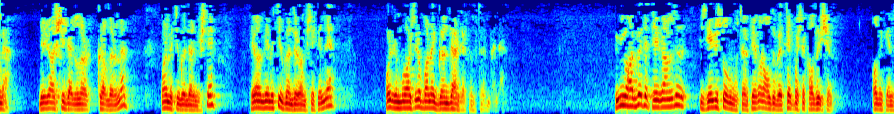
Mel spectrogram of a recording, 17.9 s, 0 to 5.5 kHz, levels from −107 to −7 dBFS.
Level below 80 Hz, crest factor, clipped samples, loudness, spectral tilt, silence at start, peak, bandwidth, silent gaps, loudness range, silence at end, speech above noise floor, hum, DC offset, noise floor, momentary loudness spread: -60 dBFS; 16 dB; under 0.1%; -17 LUFS; -10.5 dB/octave; 0 s; -2 dBFS; 5.2 kHz; none; 4 LU; 0 s; 56 dB; none; under 0.1%; -72 dBFS; 11 LU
